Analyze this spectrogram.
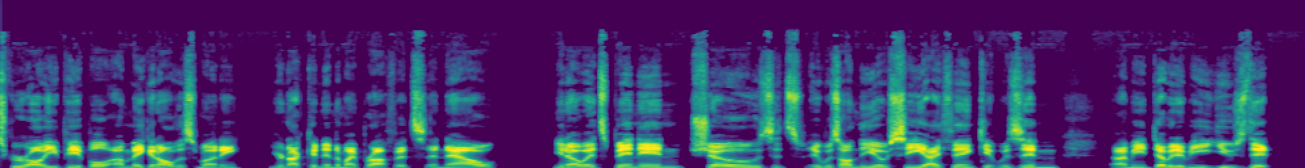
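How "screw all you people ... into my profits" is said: normal talking voice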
